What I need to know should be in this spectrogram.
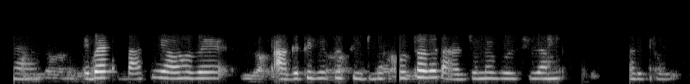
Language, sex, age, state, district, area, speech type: Bengali, female, 18-30, West Bengal, Purba Bardhaman, urban, conversation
